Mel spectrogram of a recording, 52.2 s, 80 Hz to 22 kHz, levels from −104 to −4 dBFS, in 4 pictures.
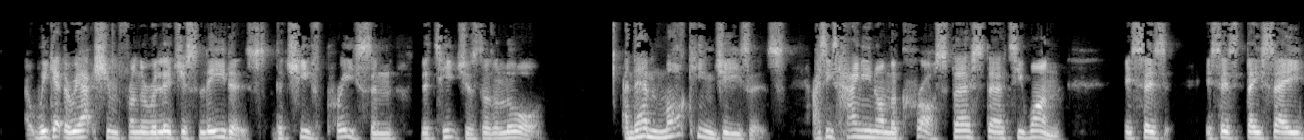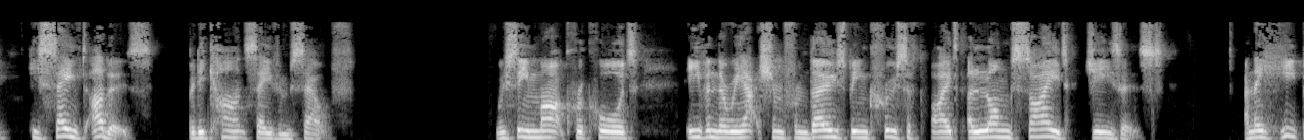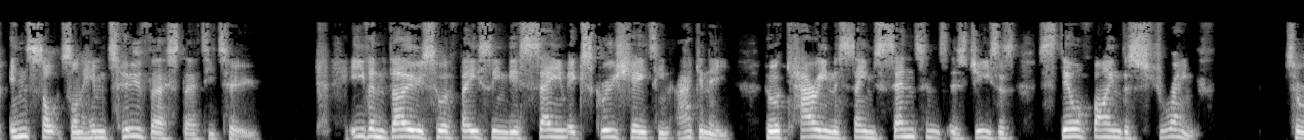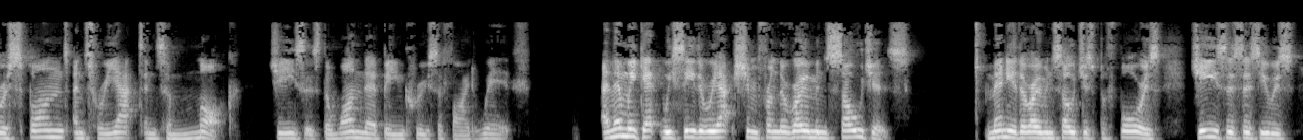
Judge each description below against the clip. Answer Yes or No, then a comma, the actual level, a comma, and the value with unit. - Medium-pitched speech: Yes, medium, 160 Hz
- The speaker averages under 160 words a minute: Yes, average, 145 wpm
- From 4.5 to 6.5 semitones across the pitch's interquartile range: No, average, 3.0 semitones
